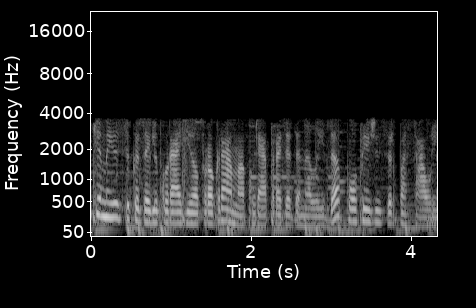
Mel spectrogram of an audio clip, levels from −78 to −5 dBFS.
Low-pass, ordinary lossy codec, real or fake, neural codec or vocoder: 3.6 kHz; MP3, 32 kbps; real; none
